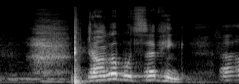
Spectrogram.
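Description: A man's voice: a sharp intake of breath, a brief click, then a short stretch of speech.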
